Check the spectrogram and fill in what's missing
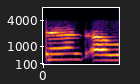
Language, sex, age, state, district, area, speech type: Odia, female, 60+, Odisha, Boudh, rural, conversation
